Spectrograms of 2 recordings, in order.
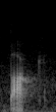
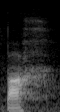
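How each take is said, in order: First: The name is said the English way. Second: The name is said the German way. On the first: "American or English speakers say Bach" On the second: "But the correct German is Bach. There's a h"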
